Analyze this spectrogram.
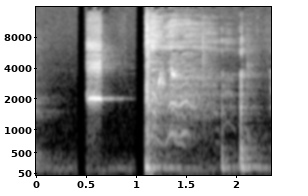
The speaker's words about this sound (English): I love, I love that little whistle, bro.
